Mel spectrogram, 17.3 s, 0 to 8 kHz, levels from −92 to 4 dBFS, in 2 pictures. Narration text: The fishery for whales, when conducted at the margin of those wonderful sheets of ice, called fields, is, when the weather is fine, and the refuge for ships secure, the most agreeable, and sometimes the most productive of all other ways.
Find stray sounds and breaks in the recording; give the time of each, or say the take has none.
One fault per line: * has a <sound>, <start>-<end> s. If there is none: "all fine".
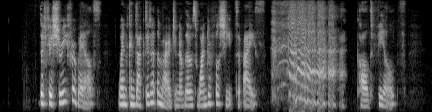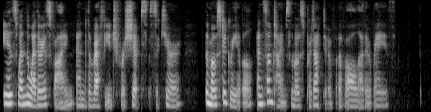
* has a laugh, 5.4-6.9 s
